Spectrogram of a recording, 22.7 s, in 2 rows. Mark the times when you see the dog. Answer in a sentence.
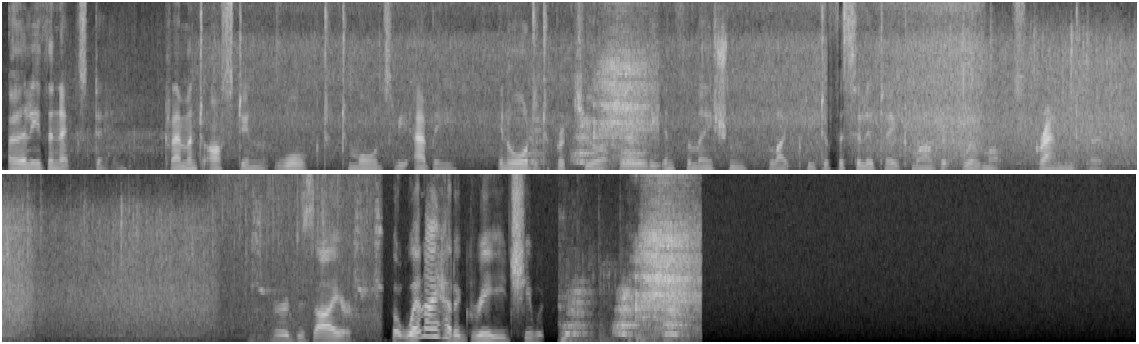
You can hear the dog from 5.2 to 6.6 s and from 16.9 to 18.4 s.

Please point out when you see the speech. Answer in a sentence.
You can hear the speech from 0.0 to 11.1 s and from 14.1 to 16.8 s.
